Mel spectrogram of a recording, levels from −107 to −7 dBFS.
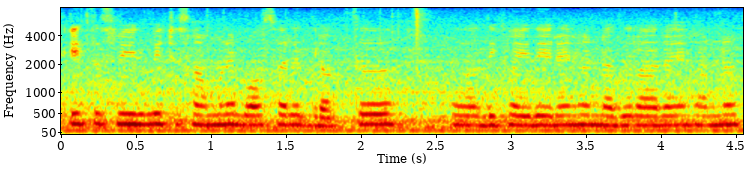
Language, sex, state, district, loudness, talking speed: Punjabi, female, Punjab, Fazilka, -14 LUFS, 195 wpm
